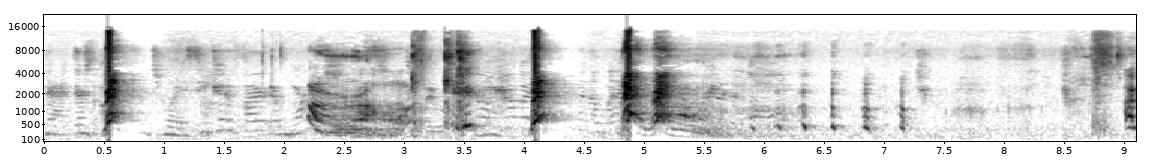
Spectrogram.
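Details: A pet puppy barks at her reflection in a computer screen indoors: sharp barks mixed with growly, whining vocalising and a rapid string of short yaps, while a person laughs and talks nearby.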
